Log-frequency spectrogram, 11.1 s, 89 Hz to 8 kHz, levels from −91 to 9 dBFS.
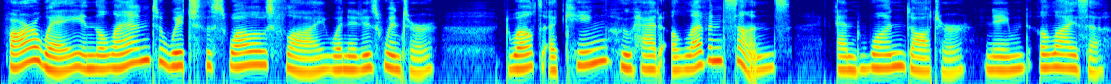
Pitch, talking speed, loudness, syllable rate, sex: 220 Hz, 140 wpm, -17 LUFS, 3.7 syllables/s, female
